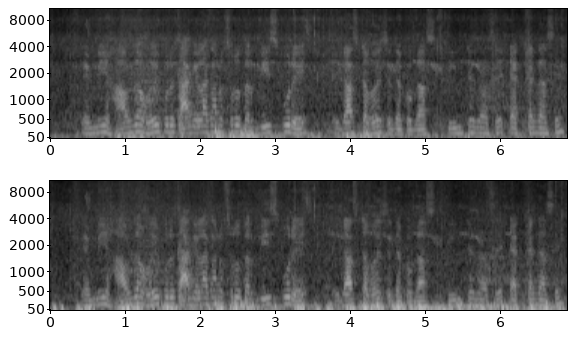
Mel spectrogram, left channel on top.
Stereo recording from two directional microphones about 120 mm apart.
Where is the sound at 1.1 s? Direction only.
20° right (ahead or behind).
